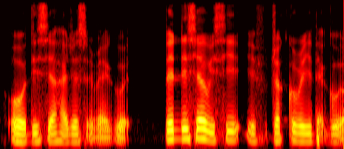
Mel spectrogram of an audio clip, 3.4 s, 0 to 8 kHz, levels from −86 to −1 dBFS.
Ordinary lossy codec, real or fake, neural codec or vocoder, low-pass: none; real; none; 7.2 kHz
